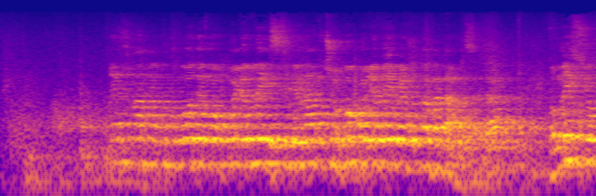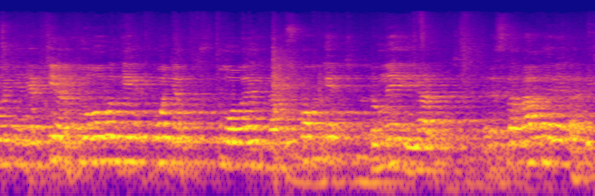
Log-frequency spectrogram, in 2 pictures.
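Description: A man speaks loudly with animation close by.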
